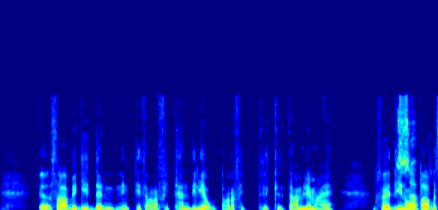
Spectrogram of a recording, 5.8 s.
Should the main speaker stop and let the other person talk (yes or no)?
no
